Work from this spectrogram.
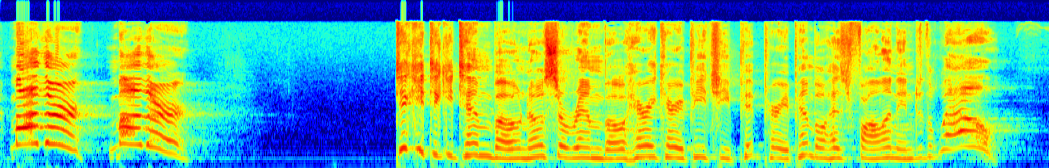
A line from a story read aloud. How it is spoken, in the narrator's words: Ping ran to the house shouting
